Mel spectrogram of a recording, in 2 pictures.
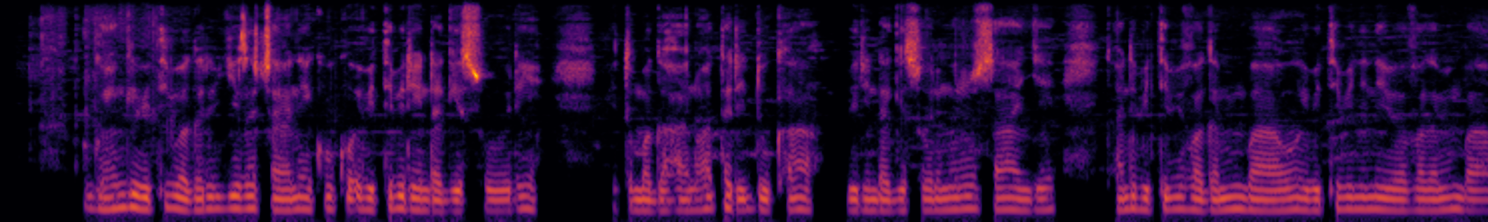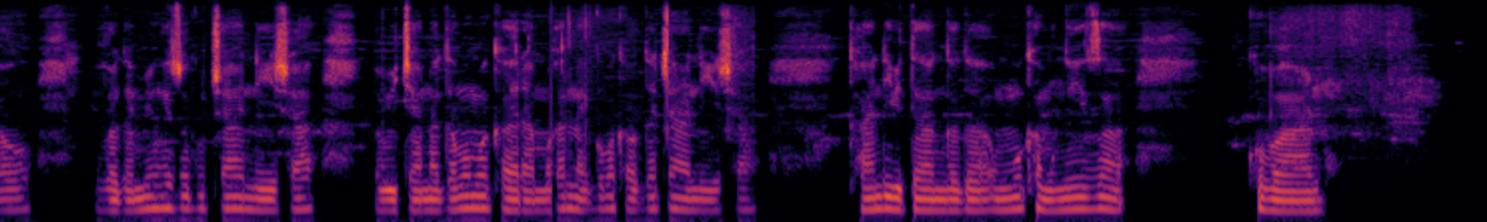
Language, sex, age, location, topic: Kinyarwanda, male, 25-35, Musanze, agriculture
